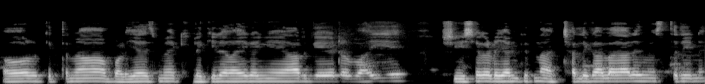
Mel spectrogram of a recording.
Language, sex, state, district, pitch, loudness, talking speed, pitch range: Hindi, male, Uttar Pradesh, Jyotiba Phule Nagar, 140 Hz, -17 LUFS, 205 wpm, 135-145 Hz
